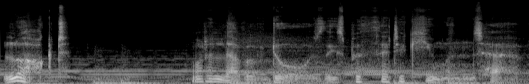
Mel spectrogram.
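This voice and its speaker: A proud, cynical vampire nobleman in a video game. The voice sits low and moves slowly, with deliberate, sardonic menace. Loud music runs underneath. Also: animated, full character voice. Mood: brooding. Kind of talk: scripted theatrical game narration.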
